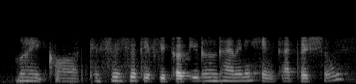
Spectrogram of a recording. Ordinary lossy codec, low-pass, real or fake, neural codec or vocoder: none; 3.6 kHz; fake; codec, 16 kHz, 0.5 kbps, X-Codec, HuBERT features, trained on general audio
